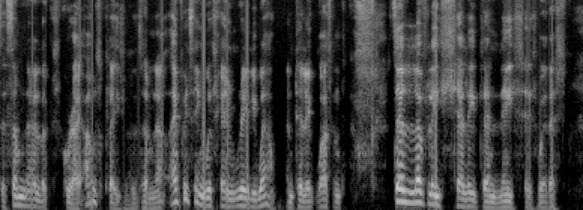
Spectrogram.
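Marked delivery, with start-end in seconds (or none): none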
